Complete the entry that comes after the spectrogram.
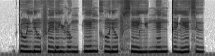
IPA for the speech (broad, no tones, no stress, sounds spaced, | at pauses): ʈ õ lʲ ɾ õ f ɛ̃ ɾ ɘ j ɭ o ŋ k ẽ ŋ x õ ɾʲ õ f s ẽ lʲ ɨ ŋ ɛ̃ ŋ t ɘ lʲ ɛ̃ s ɨ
